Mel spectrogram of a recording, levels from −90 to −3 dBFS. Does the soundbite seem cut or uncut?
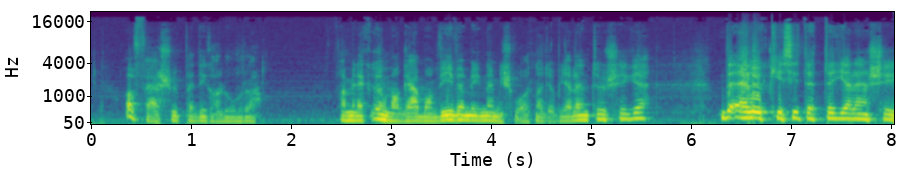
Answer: uncut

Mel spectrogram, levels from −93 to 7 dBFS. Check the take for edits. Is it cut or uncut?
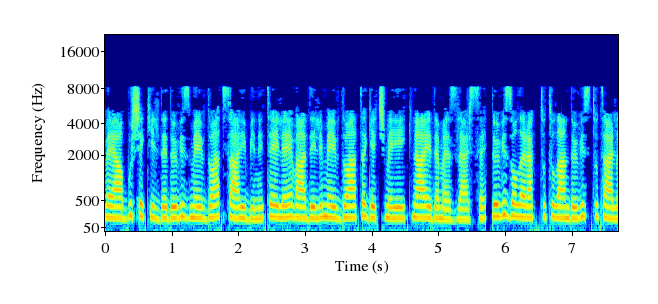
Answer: uncut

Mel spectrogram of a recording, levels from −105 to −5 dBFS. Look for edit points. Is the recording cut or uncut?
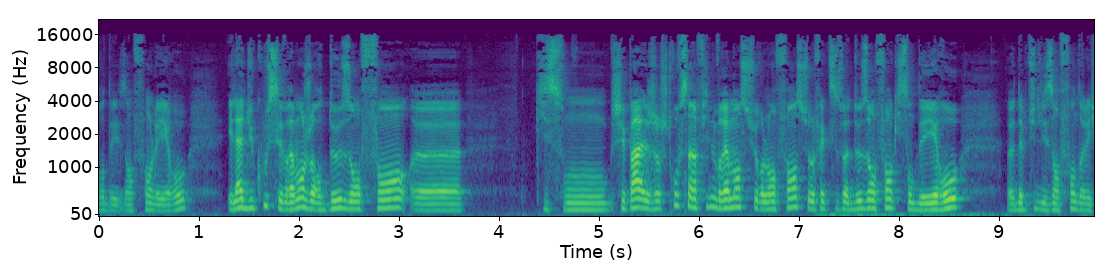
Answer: uncut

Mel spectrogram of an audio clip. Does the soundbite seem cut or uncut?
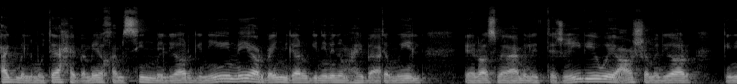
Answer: cut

